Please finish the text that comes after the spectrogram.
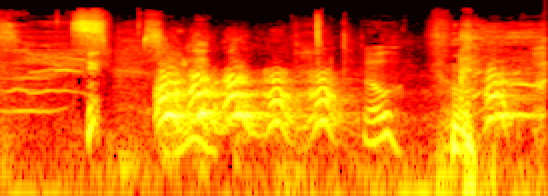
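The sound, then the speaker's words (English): A dog barks in a quick run of yelping, pitch-sliding barks drenched in echoey reverb added by an audio filter, then a short pause before a final burst, loud with no talking. “Name that filter that they put to make the dog sound with that kind of reverb.”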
